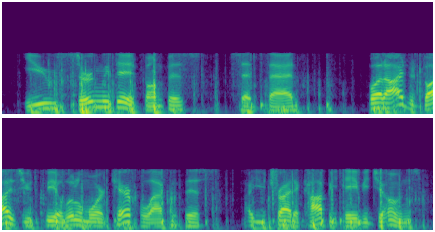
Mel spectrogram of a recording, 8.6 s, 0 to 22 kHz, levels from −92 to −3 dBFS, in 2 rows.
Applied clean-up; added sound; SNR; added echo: neural mask model RNNoise.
